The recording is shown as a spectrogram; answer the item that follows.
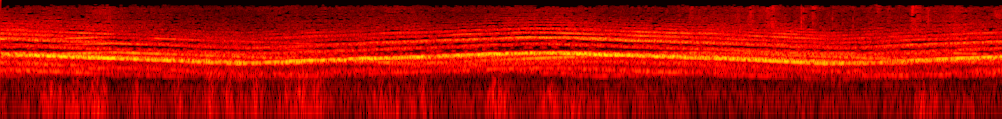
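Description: Civil-defence air-raid siren wailing, its pitch slowly rising and falling about once every five to six seconds: the warning siren for incoming rockets.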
